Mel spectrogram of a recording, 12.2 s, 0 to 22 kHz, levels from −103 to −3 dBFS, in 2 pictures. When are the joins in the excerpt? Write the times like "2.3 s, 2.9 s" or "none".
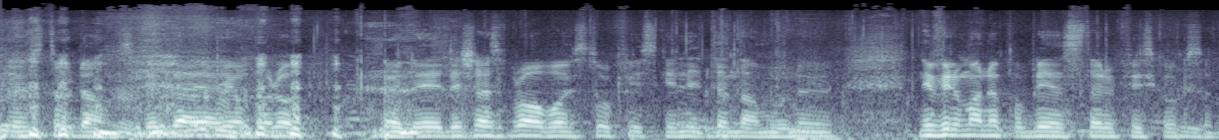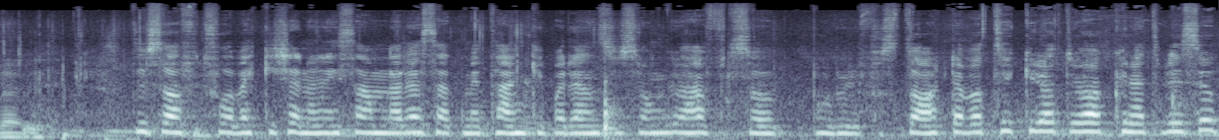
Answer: none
